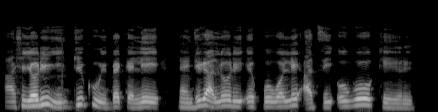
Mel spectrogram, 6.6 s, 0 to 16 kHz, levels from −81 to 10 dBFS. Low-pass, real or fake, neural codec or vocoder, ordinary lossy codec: 7.2 kHz; fake; codec, 16 kHz, 16 kbps, FreqCodec, larger model; AAC, 96 kbps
